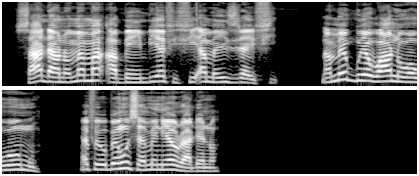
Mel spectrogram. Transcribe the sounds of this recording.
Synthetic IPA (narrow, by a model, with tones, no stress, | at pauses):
saː˨˦da˨nʊ̃˨mɪ̃˦mã˦ʔa˨bẽ˨bi˦ɛ˦fi˨fi˦a˦mã˨i˦s̬ɾa˦˨ɛ˨lfi˦ | nã˨mɪ̃˦bu˦ɛ˦wɔ˨a˦nʊ̃˨wɔ˨wõ˦mũ˨ | æ˦fe˨i˨o˨be˦hũ˦sɛ˨mɪ̃˦nɪ̃˦æ˦wu˨ɾa˨dɛ˦nʊ̃˦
